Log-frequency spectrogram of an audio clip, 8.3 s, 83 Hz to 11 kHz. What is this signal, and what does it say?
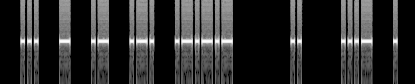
Morse code, heard as a keyed tone, about 18 wpm, spaced as for 12 wpm, 1000 Hz. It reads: STAR. I VE
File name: qotdfiles / 12wpm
